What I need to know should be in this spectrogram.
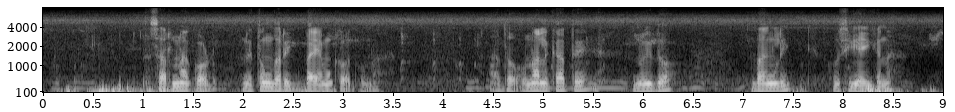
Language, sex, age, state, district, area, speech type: Santali, male, 30-45, Jharkhand, Seraikela Kharsawan, rural, spontaneous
